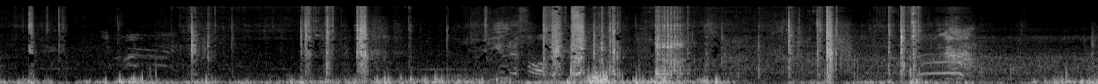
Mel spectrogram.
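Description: Skateboard wheels rolling on concrete, with repeated sharp clacks of the board's tail and deck hitting the ground. Near the end the skater falls, with a sharp crack about eight seconds in as the skateboard deck snaps.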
